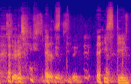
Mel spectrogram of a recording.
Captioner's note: laughter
